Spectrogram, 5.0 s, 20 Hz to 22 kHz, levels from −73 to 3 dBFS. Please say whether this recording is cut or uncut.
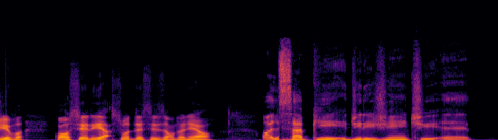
cut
